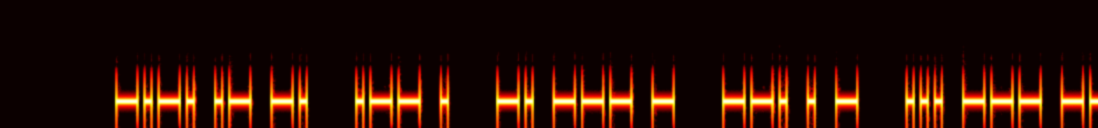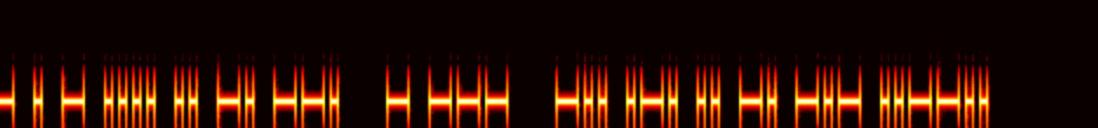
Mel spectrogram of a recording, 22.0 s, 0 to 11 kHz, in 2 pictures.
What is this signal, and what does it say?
Morse code, heard as a keyed tone, about 17 wpm, 700 Hz. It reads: CAN WE NOT GET SOMETHING TO DRINK?
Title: Sentences from Top 1500 Words 17wpm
